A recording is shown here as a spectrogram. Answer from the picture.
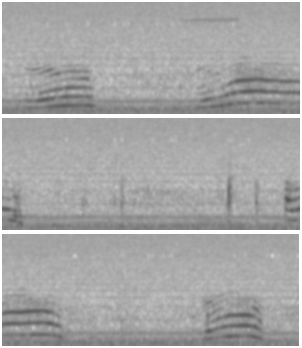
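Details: Hyena of the Naledi hyena clan at an active den, filmed by a camera: four tonal calls, each rising then level with stacked harmonics, about a second long, repeated every few seconds, a few faint clicks between, steady low hum.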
